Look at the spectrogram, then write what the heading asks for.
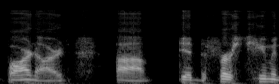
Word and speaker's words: Barnard: concept was developed by a gentleman named Marius Bernard uh very well-known outside the United States surgeon in South Africa in fact his brother Christian that's actually pronounced Barnard uh did the first human to human heart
